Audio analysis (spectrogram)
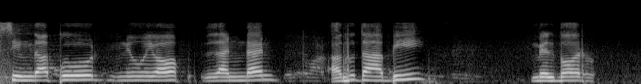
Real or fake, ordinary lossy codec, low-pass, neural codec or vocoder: fake; none; 7.2 kHz; codec, 16 kHz, 1 kbps, X-Codec, HuBERT features, trained on general audio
